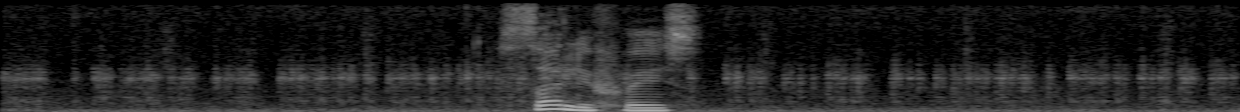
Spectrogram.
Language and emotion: Russian, sad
